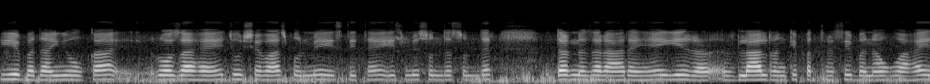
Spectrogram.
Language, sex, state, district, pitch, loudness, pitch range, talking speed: Hindi, female, Uttar Pradesh, Budaun, 210 Hz, -19 LUFS, 205-220 Hz, 160 wpm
